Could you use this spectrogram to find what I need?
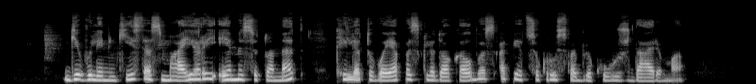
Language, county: Lithuanian, Kaunas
